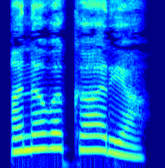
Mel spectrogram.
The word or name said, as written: ಅನವಕಾರ್ಯ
